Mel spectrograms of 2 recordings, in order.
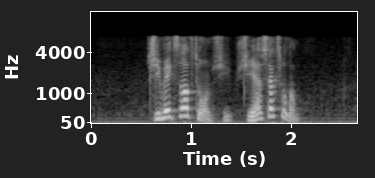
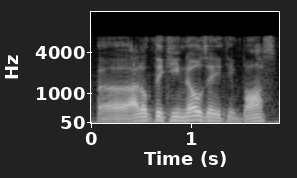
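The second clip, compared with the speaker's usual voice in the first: low, softened henchman voice; dim henchman; 8 semitones lower, 4 dB quieter than usual. Retold or imitated. Henchman answering the crime boss, low and hesitant.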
